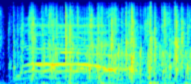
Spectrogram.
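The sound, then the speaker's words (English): An audience breaks into a steady round of applause for the nominees of the Girls on Film Awards, dense overlapping claps at an even loudness throughout, with a high voice whooping or cheering over the top in the first half. “And I'd love a round of applause for all of those people who are nominated today.”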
